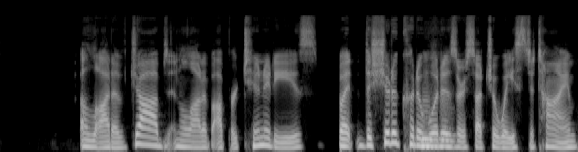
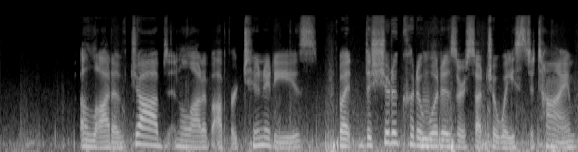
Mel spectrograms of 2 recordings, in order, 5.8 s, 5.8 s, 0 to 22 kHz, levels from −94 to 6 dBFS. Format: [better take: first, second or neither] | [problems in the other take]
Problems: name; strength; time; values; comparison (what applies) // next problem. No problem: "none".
first | wind noise on the microphone; occasional gusts; 15 dB below the speech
